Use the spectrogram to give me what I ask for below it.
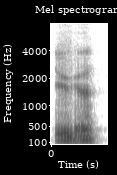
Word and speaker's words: Duga: Duga, I call it Duga. Okay. But it's actually pronounced Duga.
